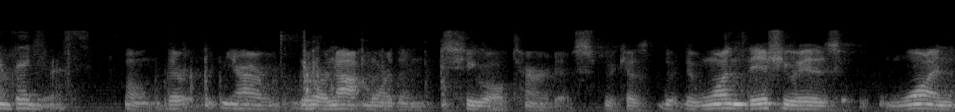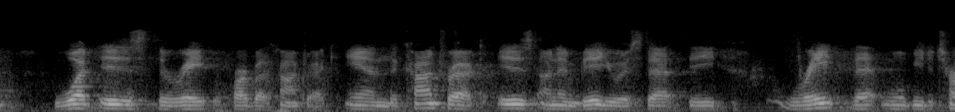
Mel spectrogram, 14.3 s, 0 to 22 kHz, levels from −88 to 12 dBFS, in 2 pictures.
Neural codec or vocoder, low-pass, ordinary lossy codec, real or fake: none; 7.2 kHz; Opus, 16 kbps; real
